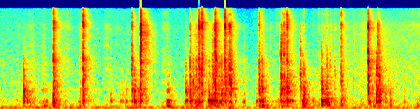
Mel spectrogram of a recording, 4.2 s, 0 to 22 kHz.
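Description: Sheet-metal duct pipe being twisted and pushed into a 4-inch wall vent collar: a run of irregular sharp clicks, densest around the middle.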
